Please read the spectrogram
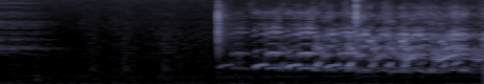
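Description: Near silence for about a second, then a high-pitched voice in quick, pulsing bursts, like a short giggle.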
